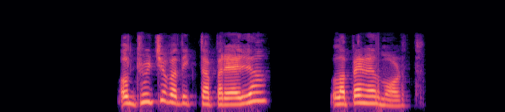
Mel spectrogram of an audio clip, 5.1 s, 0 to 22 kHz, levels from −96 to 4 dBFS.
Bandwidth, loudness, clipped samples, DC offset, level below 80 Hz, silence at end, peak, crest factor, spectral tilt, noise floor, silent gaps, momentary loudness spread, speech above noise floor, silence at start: 7.6 kHz; -18 LUFS; under 0.1%; under 0.1%; -64 dBFS; 1 s; -2 dBFS; 18 dB; -5 dB/octave; under -90 dBFS; 2.72-3.30 s; 9 LU; over 73 dB; 1.2 s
